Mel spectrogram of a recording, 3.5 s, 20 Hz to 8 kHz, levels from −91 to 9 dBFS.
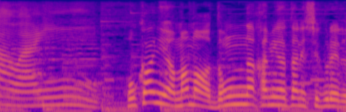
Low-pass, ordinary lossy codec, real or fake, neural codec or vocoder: none; none; real; none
